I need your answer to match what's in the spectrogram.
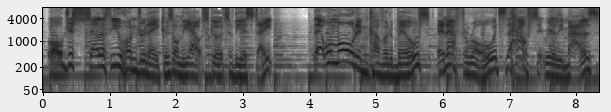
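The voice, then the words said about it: Put-on Cockney accent. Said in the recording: “I don't know why he was Cockney. He'd probably have a better accent than that.”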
